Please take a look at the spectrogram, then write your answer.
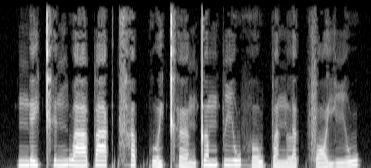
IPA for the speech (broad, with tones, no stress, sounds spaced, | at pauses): ŋ e˨˧ j kʰ ɪ˨˧ ŋ w aː˨˧ p aː˧ k̚ t͡sʰ ɐ˧ p̚ kʷ ɐ˨˥ j kʰ œː˨˩ ŋ t̪ ɐ˥ m p iː˧ w h o˨˧ w p ɐ˨ n l ɐ˨˥ k̚ f ɔː˨˩ j iː˨˥ w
